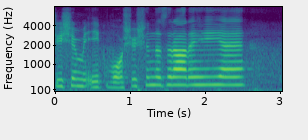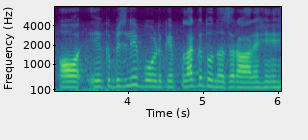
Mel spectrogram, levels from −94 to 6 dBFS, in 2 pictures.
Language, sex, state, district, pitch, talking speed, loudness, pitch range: Hindi, female, Punjab, Kapurthala, 225 Hz, 200 wpm, -19 LUFS, 195-275 Hz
